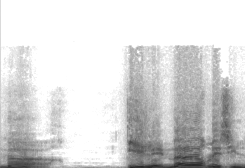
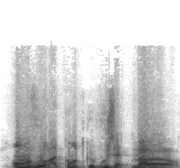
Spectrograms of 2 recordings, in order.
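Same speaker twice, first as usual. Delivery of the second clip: brutal; 7 semitones higher, 4 dB louder than usual. Acted. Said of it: "dit la femme brutalement".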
